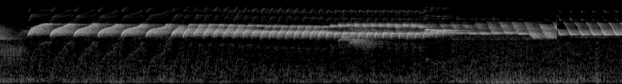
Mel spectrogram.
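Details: Timbrado canary delivering a series of quick bouncing upslurred notes that merge into a continuous high metallic roll, then a softer fast trill.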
